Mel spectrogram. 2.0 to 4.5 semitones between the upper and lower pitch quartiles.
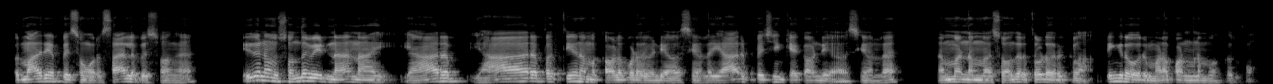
No: wide, 5.6 semitones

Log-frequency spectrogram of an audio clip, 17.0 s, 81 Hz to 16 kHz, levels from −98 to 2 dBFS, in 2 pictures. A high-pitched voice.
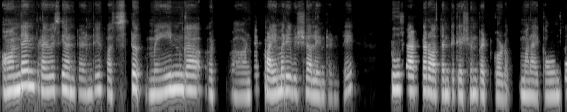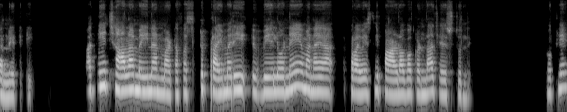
Yes: high, 195 Hz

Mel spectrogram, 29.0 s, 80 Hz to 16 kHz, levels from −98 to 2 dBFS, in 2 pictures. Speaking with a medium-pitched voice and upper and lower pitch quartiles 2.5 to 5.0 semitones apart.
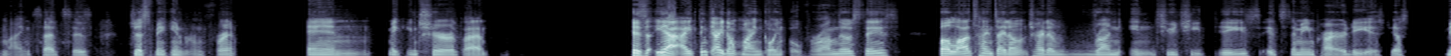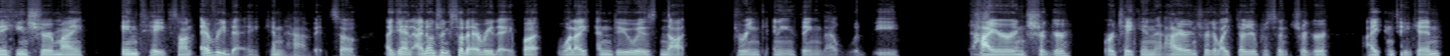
No: low, 110 Hz; average, 3.5 semitones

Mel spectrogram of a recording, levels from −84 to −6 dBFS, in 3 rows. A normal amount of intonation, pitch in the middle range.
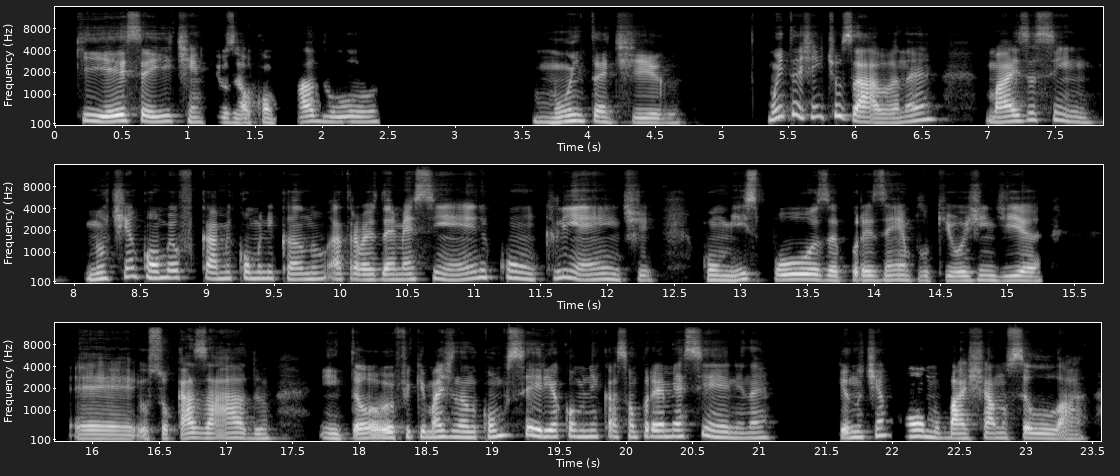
Yes: average, 4.5 semitones; medium, 165 Hz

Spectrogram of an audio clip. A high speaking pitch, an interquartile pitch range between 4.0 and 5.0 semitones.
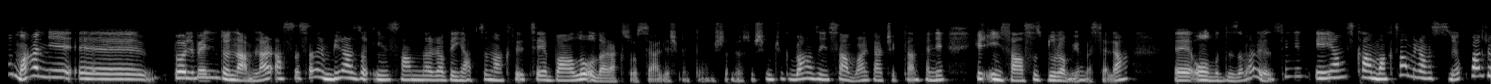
No: high, 235 Hz; wide, 5.4 semitones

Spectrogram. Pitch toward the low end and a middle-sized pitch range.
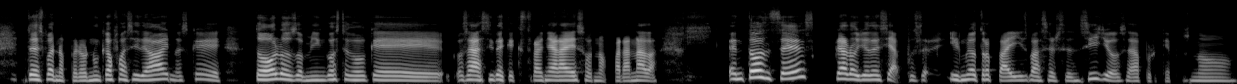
No: high, 200 Hz; average, 3.7 semitones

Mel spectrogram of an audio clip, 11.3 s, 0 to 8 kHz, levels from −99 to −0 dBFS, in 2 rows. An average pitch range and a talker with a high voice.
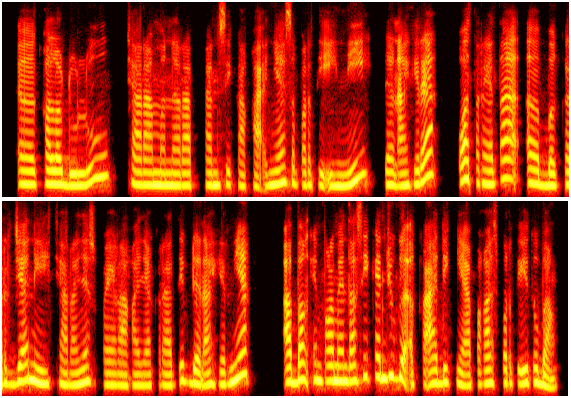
Yes: average, 3.9 semitones; high, 200 Hz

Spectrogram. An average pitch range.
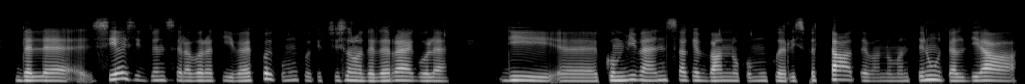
No: narrow, 1.9 semitones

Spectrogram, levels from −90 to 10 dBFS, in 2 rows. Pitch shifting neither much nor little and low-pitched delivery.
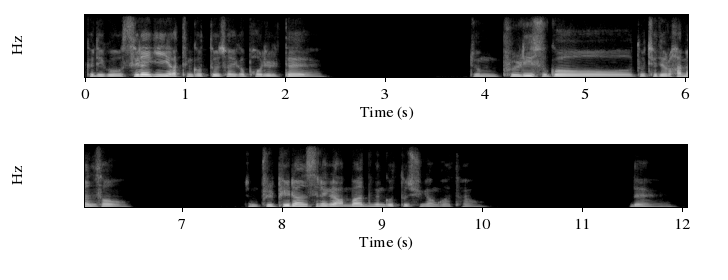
Yes: average, 3.8 semitones; low, 125 Hz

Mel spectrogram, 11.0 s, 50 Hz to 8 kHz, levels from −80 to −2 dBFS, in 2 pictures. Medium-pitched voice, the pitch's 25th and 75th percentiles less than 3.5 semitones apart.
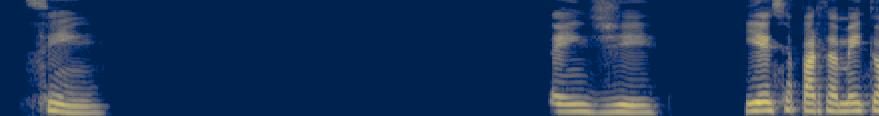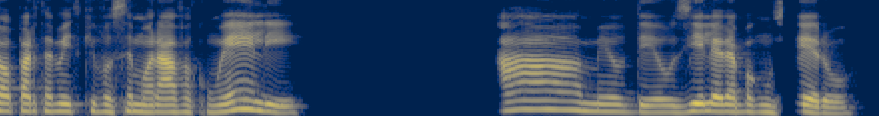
Yes: medium, 180 Hz; average, 2.9 semitones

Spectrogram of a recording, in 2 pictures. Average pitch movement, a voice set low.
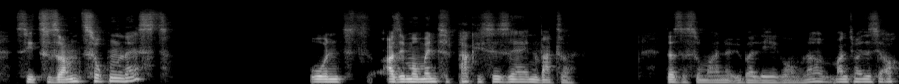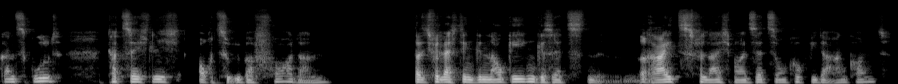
Yes: average, 3.0 semitones; low, 115 Hz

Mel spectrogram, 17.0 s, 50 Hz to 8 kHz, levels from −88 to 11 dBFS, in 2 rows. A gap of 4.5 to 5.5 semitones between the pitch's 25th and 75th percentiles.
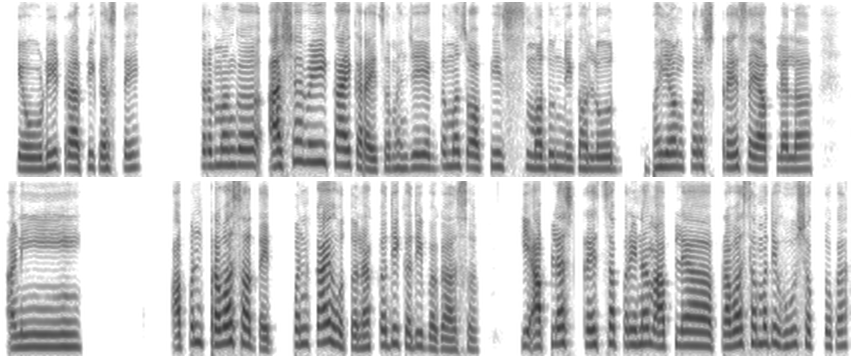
No: average, 3.5 semitones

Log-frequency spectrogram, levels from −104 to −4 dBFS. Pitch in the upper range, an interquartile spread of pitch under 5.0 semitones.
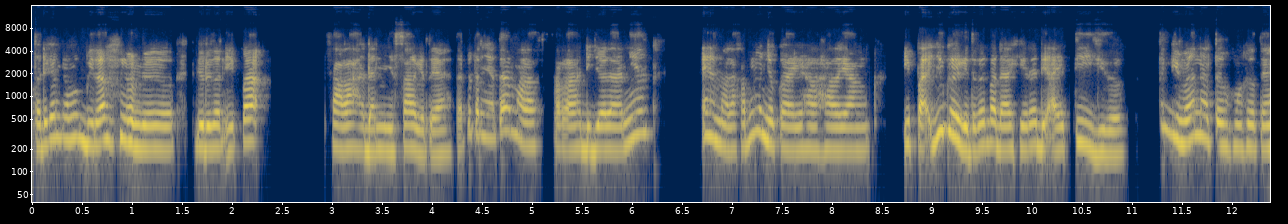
Yes: high, 210 Hz; average, 3.4 semitones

